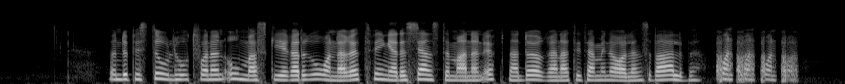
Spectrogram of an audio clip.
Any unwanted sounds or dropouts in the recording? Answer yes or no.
yes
